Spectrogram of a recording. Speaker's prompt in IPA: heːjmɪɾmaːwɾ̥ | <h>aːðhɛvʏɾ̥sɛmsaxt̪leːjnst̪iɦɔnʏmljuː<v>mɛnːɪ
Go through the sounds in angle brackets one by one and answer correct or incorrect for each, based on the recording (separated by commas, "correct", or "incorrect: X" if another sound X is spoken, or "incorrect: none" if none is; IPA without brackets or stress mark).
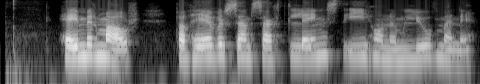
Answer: incorrect: θ, correct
